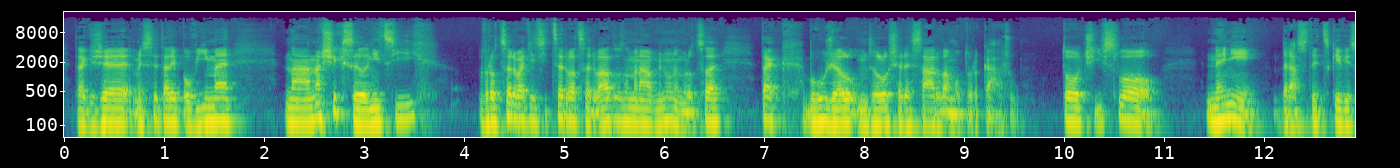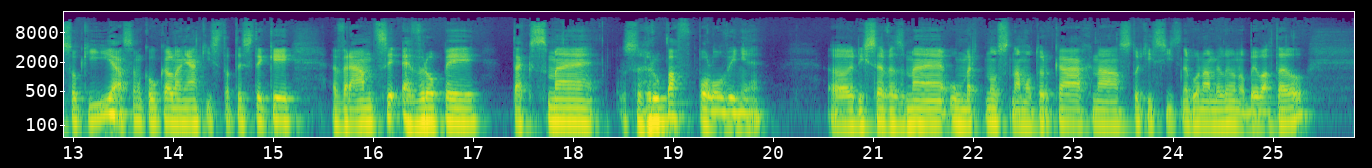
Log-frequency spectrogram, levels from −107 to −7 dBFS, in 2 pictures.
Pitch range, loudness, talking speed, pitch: 105-115 Hz, -17 LUFS, 125 wpm, 110 Hz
